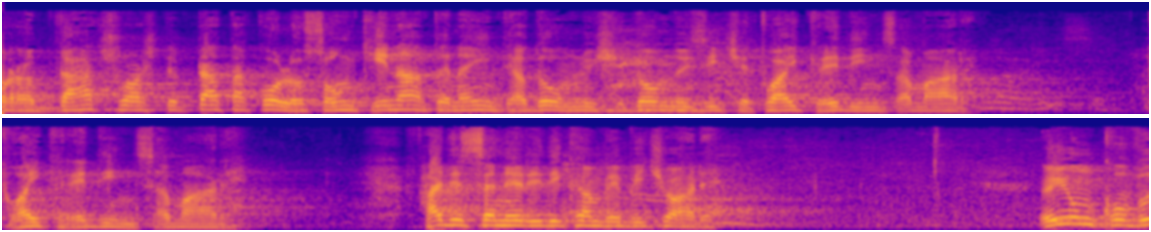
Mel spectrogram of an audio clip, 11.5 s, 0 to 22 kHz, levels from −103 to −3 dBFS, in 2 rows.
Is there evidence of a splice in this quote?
yes; 2 cuts; at 5.6 s, 7.7 s

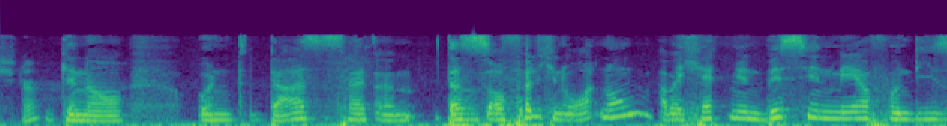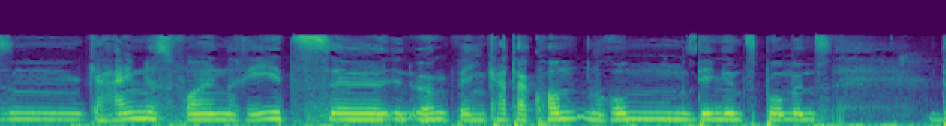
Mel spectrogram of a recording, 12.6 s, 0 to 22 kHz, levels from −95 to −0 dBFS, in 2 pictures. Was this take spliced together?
yes; 3 cuts; at 2.5 s, 4.3 s, 10.9 s

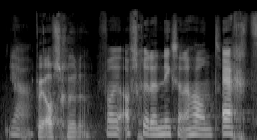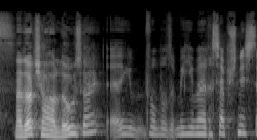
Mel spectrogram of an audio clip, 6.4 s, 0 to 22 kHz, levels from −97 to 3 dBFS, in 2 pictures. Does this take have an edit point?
yes; 2 cuts; at 2.7 s, 4.5 s

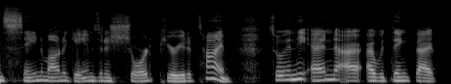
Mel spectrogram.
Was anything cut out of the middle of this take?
no; 0 cuts

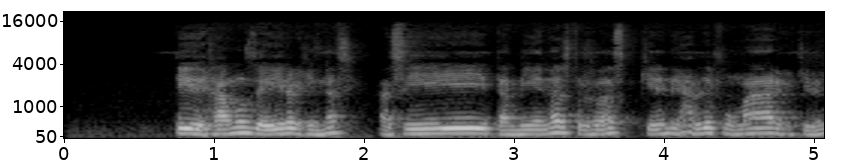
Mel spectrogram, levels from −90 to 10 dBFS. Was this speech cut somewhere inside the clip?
yes; 1 cut; at 2.0 s

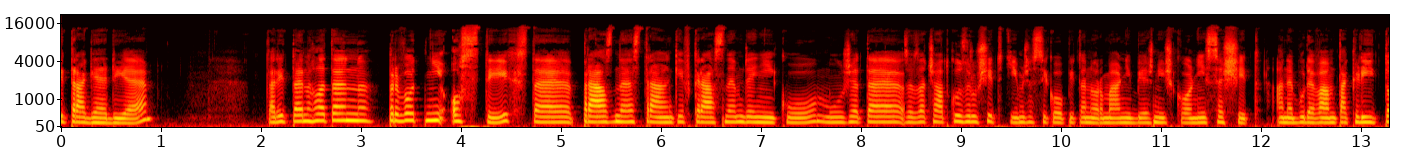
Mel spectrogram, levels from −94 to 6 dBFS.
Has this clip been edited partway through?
no; 0 cuts

